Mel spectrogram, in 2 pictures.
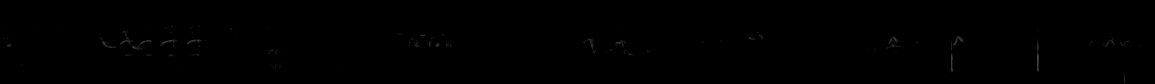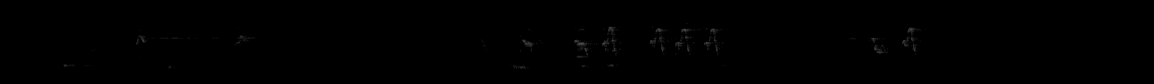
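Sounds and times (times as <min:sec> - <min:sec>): birds chirping and calling: 0:00.0 - 0:03.4, 0:05.4 - 0:11.8, 0:16.4 - 0:21.0.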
